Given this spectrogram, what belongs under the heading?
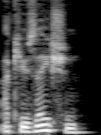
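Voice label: "accusation", British English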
